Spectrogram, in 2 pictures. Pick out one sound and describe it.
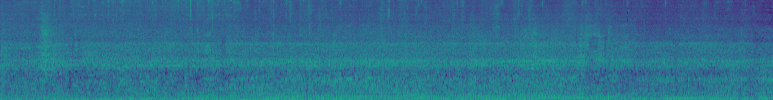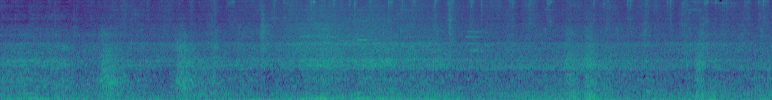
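A truck engine idles with a low rumble nearby.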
